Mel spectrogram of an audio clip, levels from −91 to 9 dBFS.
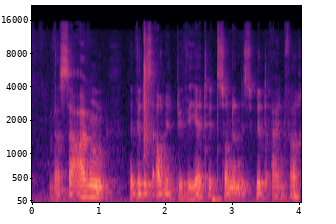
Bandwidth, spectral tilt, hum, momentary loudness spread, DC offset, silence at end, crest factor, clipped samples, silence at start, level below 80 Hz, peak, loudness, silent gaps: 16 kHz; -5.5 dB/octave; none; 10 LU; under 0.1%; 0 s; 22 dB; under 0.1%; 0.25 s; -44 dBFS; -2 dBFS; -23 LUFS; none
